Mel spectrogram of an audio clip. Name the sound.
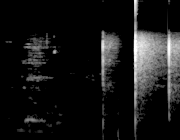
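repeated slapping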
